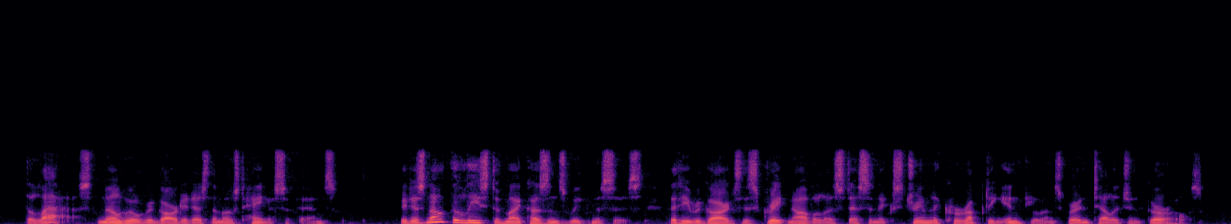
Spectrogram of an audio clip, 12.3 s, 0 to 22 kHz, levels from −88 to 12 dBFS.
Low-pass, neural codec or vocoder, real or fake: 7.2 kHz; codec, 16 kHz, 2 kbps, FunCodec, trained on LibriTTS, 25 frames a second; fake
